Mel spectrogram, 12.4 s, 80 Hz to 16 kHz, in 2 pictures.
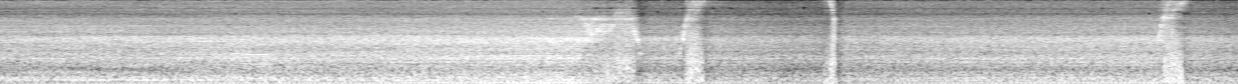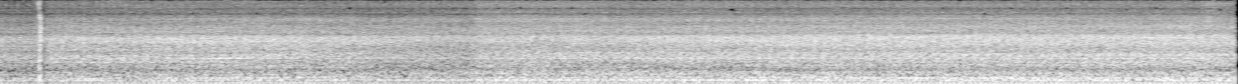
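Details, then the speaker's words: Mitsubishi Colt 120 SS pickup, idle over 2,000 rpm and oscillating: high idle with a slow rise and fall over a steady hiss and sharp clicks; hunting idle, throttle body stepper motor/idle speed control suspected, not confirmed. "Oke, untuk RPM-nya, nilainya lebih dari 2.000, ya, RPM-nya lebih dari 2.000 dan berosilasi."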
